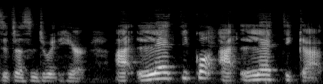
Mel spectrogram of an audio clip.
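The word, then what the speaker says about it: atlético: doesn't do it here atletico atletico it's kind of tough to get in that habit of getting rid of that h but we must atletico atletico accent on the elephant and then let's remind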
